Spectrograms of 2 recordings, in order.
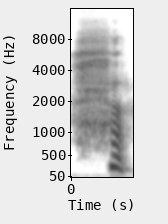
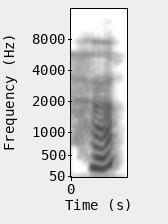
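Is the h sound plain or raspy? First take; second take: raspy; plain. First: The h is raspy, squeezed from the throat. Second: The h is a plain, soft breath. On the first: "making it raspier" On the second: "Please pronounce the H sound as in hat"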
